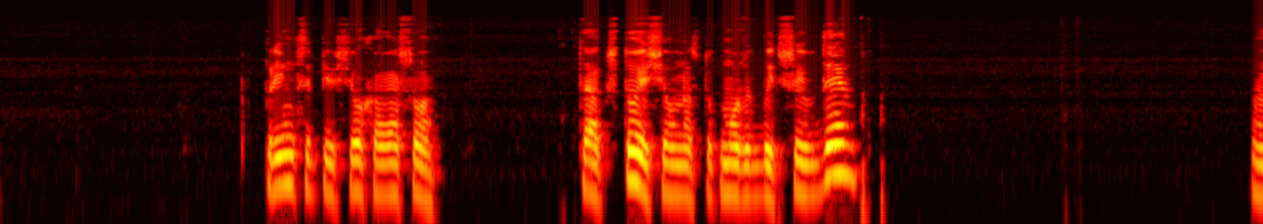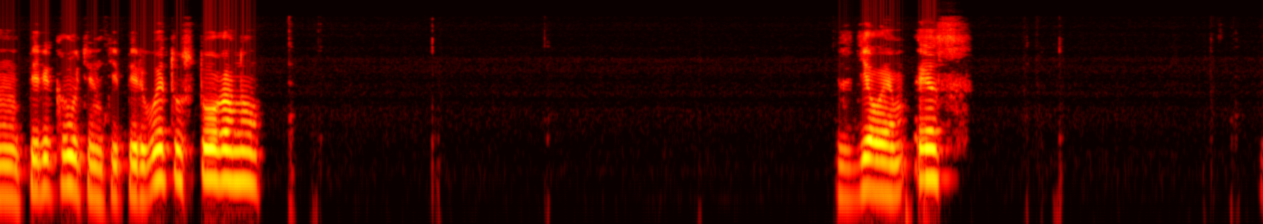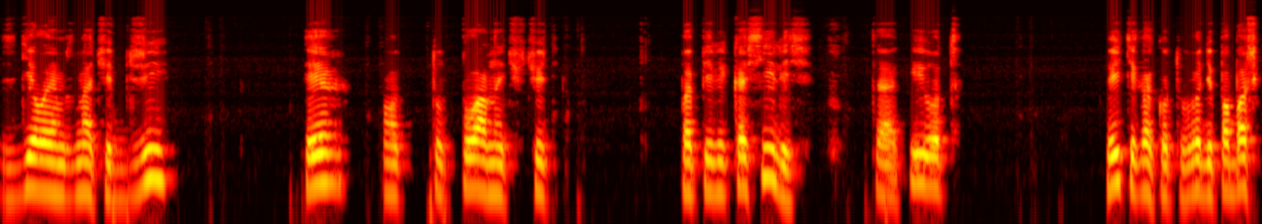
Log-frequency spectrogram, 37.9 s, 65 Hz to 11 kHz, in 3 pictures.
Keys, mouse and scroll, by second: 3.8 click, 5.8 click, 8.9 shift+d, 10.8 click, 13.5-15.6 drag, 16.0-17.0 middle drag, 18.2-21.1 drag, 21.8 s, 23.3 scroll up 1, 23.4-24.9 middle drag, 26.3 g, 28.3 r, 29.0 click, 29.7 g, 30.9 click, 31.1-33.3 middle drag, 33.4 scroll up 2, 33.5 middle click, 34.0 g, 35.5 click.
